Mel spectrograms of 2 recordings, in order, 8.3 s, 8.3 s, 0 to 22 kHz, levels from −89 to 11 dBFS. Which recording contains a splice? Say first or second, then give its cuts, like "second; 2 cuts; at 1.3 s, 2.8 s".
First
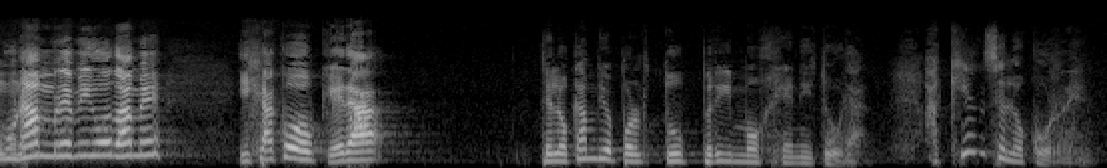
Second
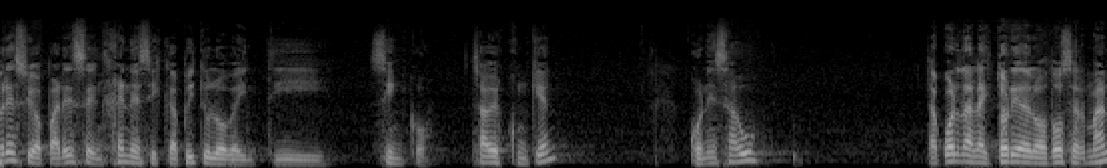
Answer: first; 1 cut; at 3.9 s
